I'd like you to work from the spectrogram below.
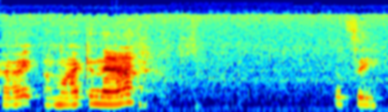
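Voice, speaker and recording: A woman's voice: on the high side, little pitch movement, slow pace, a little hiss or hum, poor audio. A woman with a Southern US accent teaching a live-stream painting tutorial, chatty and loose, talking through each step as she works. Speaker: painting instructor. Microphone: phone on live stream.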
